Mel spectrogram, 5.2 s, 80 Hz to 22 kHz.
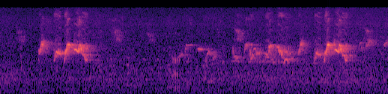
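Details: Red-whiskered bulbul at a trapping site, 25 April 2017, singing bright, bubbling whistled phrases in three bursts, each under a second long, separated by short pauses, with quiet background.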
